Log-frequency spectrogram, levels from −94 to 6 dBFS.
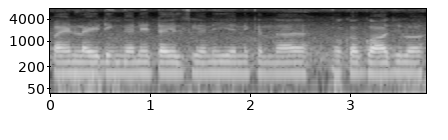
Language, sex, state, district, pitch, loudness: Telugu, male, Andhra Pradesh, Sri Satya Sai, 135 Hz, -16 LUFS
